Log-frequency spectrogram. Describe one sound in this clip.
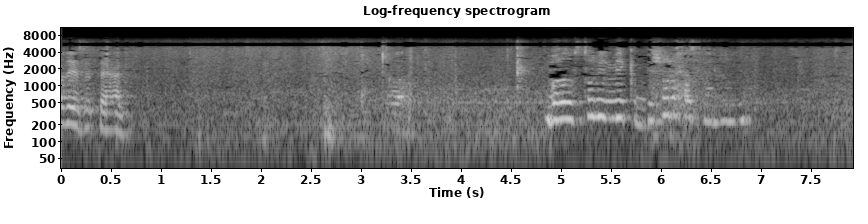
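Young women talk nearby with animation.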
